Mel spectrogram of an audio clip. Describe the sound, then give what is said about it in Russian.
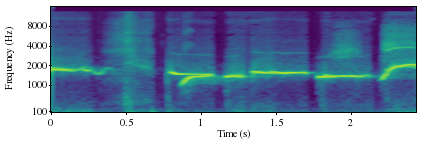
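Someone whistles the Happy Birthday melody to teach it to a parrot: a few clear, sustained notes gliding between pitches, with short breaks for breath and no talking. “Мы 63 раза будем это свистеть?”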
